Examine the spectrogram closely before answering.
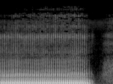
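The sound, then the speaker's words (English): A recording of a dog's real snoring, loud: a buzzy, rattling drone that pulses steadily for under two seconds before cutting off abruptly into near silence. “Yeah, that's just real snoring, by the way.”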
